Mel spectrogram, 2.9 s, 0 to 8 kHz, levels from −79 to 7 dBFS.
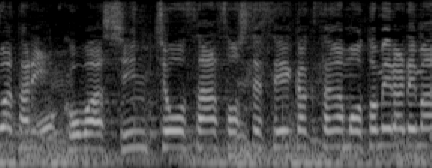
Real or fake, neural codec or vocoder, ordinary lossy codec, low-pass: real; none; none; none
